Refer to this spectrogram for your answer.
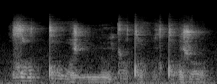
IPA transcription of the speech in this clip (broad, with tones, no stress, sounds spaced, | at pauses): zˤ i˦ tː i˧ ðˤ i˨ ʒ nː ũ˨˦ k e˧ tˤ i˨ θ ɐ̃˧ sˤ tˤ uː˧ ʒ ɔ˦˨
